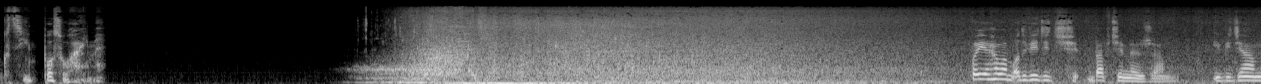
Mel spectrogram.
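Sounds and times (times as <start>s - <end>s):
speech: 0.2s - 1.1s, 9.7s - 12.6s
Oder river water rushing into the Racibórz Dolny reservoir: 3.4s - 12.6s.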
